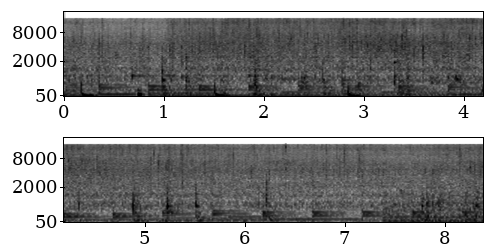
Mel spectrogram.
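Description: Diced onion and garlic sizzling in butter in a nonstick frying pan, stirred with a wooden spatula that scrapes and taps against the pan now and then.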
